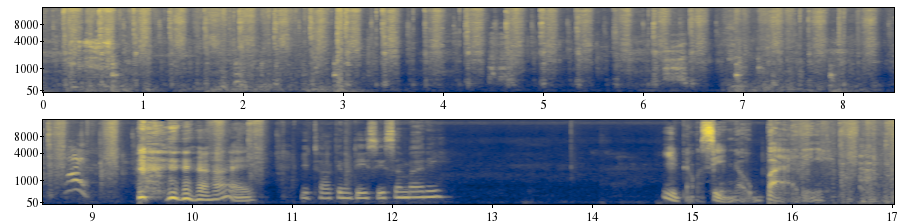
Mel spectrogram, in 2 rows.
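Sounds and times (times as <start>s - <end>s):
water spraying and splashing: 0.0s - 9.4s.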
